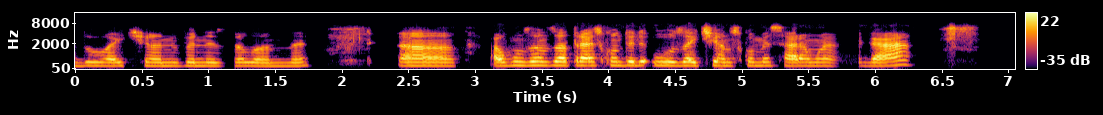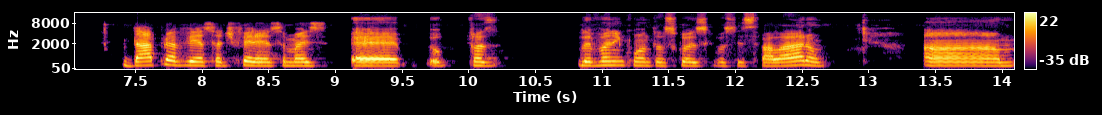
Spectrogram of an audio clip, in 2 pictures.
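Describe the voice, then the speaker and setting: Using a fairly high, flat monotone, a woman speaks at a moderate pace with long, frequent pauses. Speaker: student. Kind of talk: class discussion.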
